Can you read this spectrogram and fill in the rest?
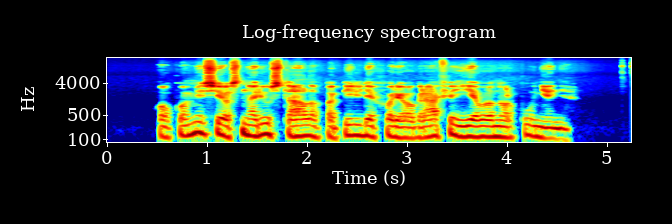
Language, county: Lithuanian, Kaunas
